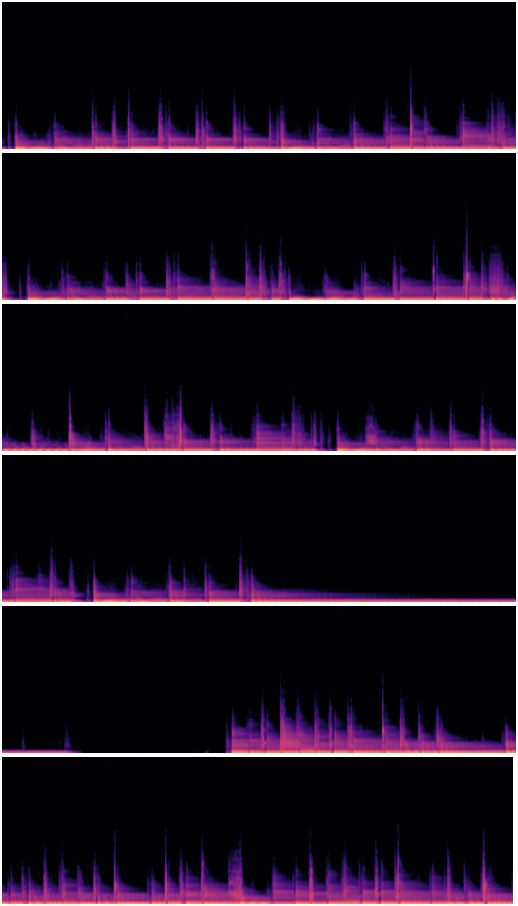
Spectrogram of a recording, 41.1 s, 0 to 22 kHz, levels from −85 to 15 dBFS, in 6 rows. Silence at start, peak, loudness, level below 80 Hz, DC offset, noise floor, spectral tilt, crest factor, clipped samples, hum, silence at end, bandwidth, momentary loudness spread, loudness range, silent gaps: 0 s; 0 dBFS; -16 LUFS; -22 dBFS; under 0.1%; -80 dBFS; -10.5 dB/octave; 14 dB; under 0.1%; none; 0 s; 4.9 kHz; 7 LU; 7 LU; none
